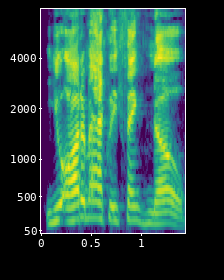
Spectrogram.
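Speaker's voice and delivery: ordinary talk, nothing marked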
